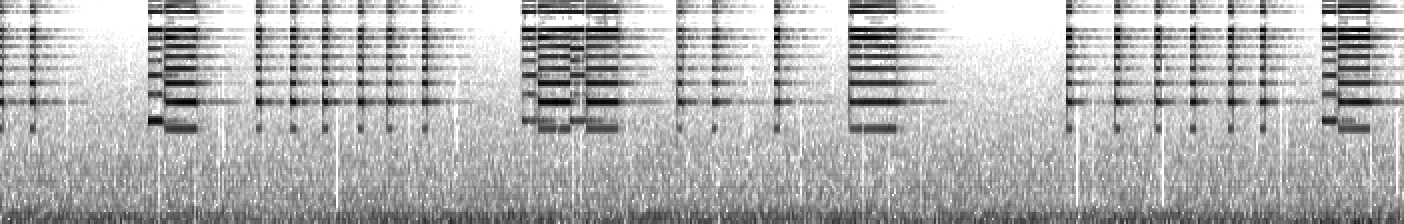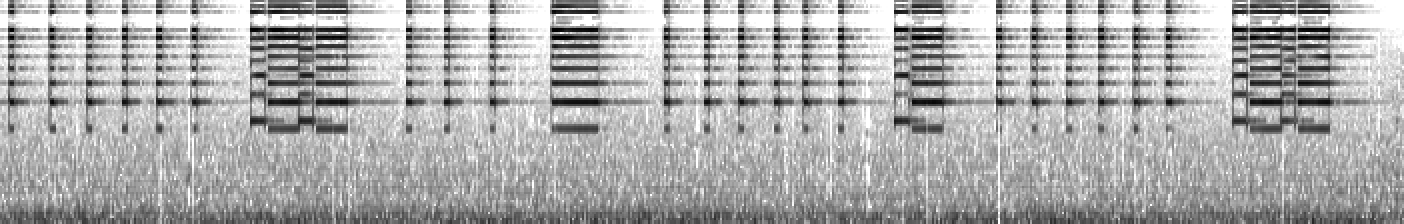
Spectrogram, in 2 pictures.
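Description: Touch keypad of an electronic RFID/password locker lock beeping as codes are keyed in: a short beep for each key touched, coming in quick runs, with longer beeps and pairs of beeps between the runs. The long and double beeps are the lock confirming each entry while new user codes are programmed.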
